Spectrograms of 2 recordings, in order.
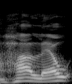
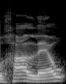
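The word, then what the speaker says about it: Halel: Ele faz parte de um conjunto de salmos que se chama ralel egípcio. Ralel se escreve H a l e l e ralel significa louvor.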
